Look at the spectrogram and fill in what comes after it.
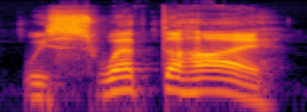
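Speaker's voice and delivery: sudden, high, loud, excited yell. Trading live on stream, calling out a market move: yelling. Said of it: "Sorry for yelling".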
